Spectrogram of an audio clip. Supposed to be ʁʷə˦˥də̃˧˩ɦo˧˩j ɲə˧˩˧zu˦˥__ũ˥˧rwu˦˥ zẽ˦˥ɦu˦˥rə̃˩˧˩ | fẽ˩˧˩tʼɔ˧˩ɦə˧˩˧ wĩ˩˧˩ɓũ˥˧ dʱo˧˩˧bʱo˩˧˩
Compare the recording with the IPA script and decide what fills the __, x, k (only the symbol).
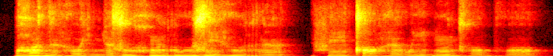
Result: x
